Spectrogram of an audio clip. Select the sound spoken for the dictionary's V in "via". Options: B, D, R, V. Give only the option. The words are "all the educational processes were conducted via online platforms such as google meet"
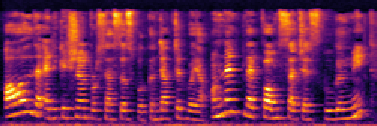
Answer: B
